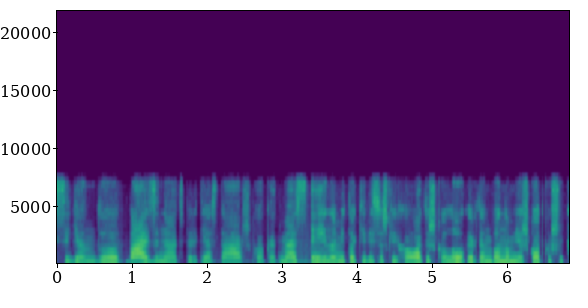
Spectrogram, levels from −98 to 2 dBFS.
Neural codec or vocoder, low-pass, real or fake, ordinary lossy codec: none; 7.2 kHz; real; Opus, 24 kbps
